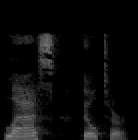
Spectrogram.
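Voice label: "GLASS FILTER", English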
